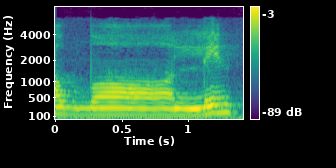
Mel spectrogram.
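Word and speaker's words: الضالين: دالین اور زالین باریک ادا کرنا غلط ہے. لیکن اگر ہم پڑھتے ہیں غیر المغضوب علیہم ولا الضالین موٹا دال کے لہجے میں، تو یہ بھی عربی لہجے میں ٹھیک ہے.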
